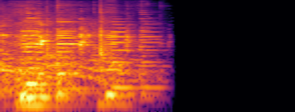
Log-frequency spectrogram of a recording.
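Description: Acoustic guitar being picked, a run of plucked notes that cuts off abruptly just over a second in.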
